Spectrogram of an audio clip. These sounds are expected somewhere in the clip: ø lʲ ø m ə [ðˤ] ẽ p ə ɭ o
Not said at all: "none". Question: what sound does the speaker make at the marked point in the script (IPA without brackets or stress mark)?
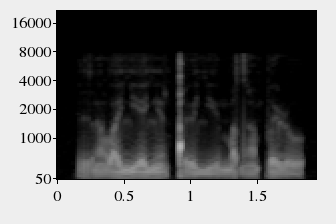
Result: dˤ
